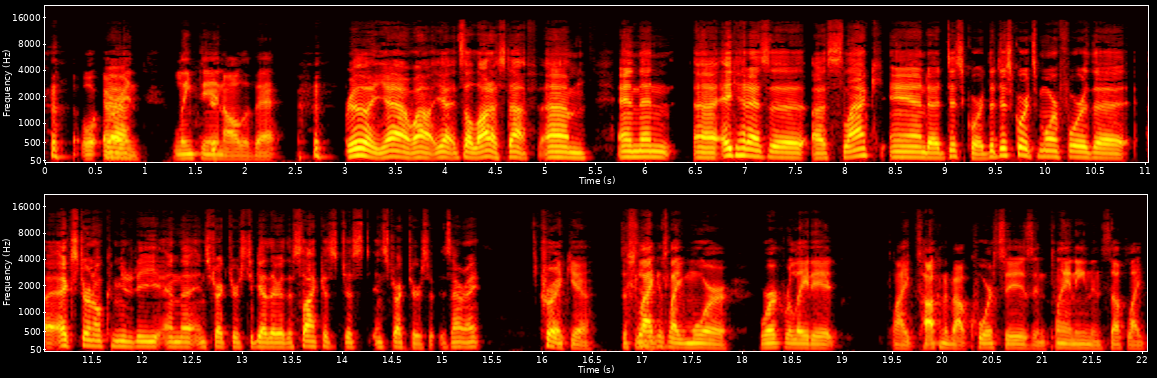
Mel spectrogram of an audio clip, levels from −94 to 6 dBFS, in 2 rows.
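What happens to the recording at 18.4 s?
Nothing goes wrong at 18.4 s; the speech plays through that moment intact, with no dropout, click or distortion.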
